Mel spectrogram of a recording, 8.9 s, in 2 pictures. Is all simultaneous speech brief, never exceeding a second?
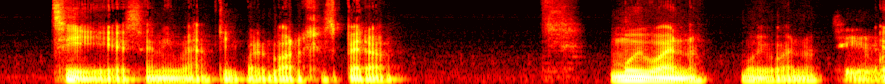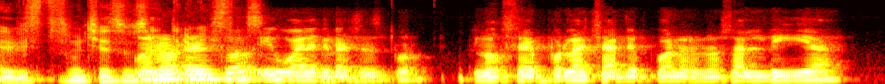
No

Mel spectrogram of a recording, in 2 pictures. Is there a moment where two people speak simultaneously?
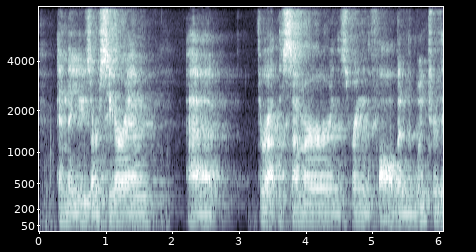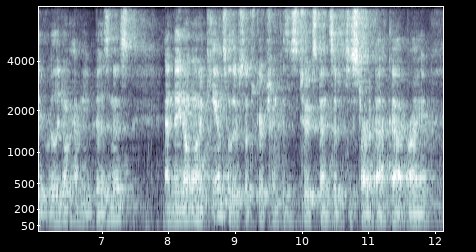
No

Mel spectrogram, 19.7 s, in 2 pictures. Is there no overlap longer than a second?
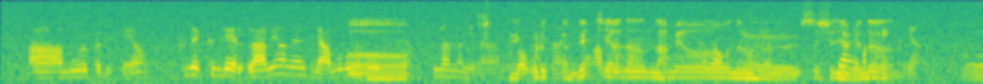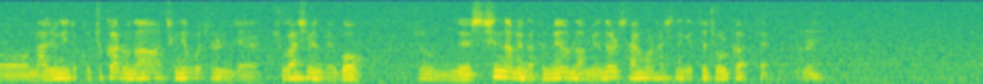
No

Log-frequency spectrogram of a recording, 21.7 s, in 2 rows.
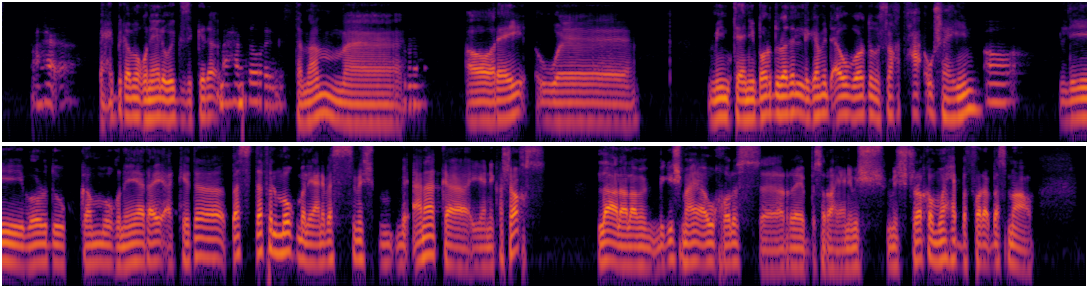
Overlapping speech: No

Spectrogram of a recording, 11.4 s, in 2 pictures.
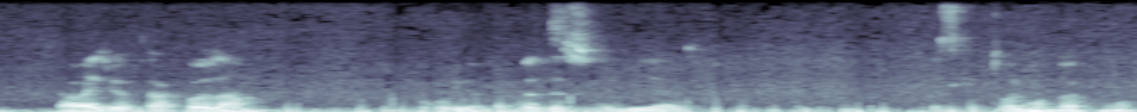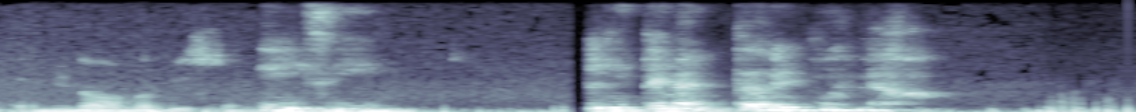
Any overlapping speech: No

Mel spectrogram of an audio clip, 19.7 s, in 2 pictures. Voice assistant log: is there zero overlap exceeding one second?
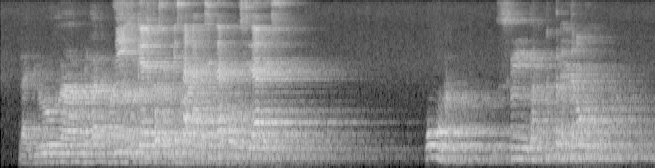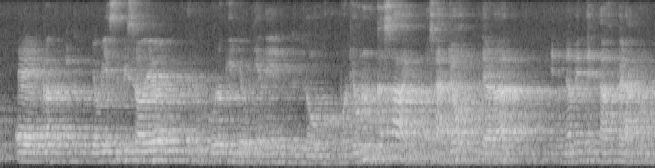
No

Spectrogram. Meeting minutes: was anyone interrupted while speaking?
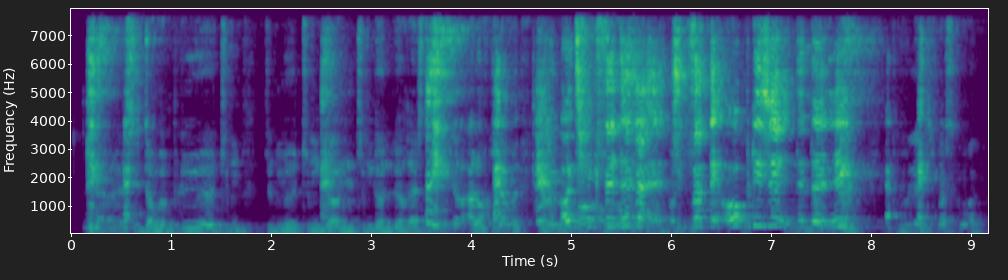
Yes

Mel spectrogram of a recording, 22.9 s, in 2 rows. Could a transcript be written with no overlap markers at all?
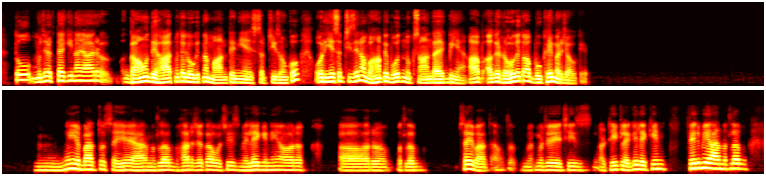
Yes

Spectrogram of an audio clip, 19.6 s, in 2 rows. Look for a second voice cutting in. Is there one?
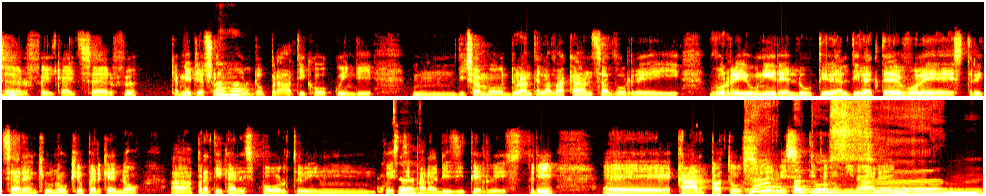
Yes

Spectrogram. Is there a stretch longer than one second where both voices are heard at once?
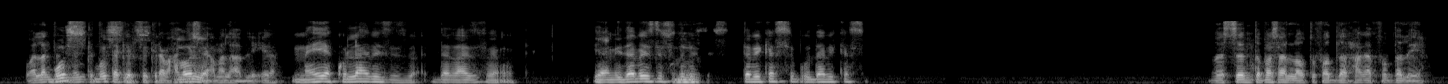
Yes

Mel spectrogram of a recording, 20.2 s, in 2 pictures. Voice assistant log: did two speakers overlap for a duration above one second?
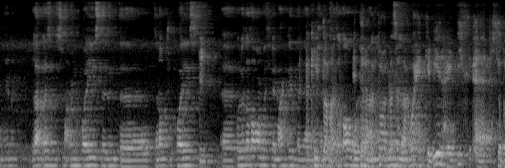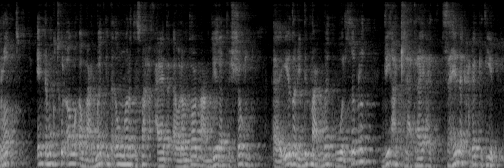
Yes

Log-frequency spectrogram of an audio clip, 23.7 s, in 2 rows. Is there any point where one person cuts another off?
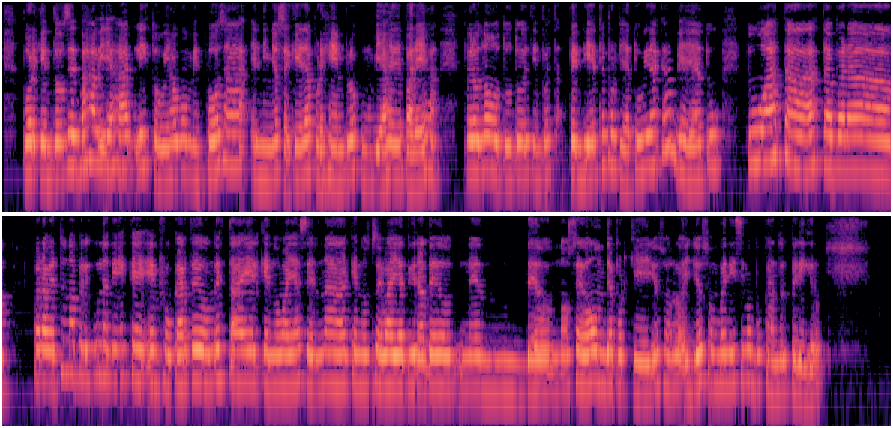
No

